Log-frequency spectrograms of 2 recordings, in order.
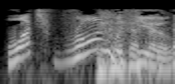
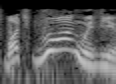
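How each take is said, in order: First: Slow, drawn-out New Jersey "What's wrong with you?"; Jersey accent. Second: Slow New Jersey "What's wrong with you?" repeated; Jersey accent again. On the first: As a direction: lay on a thick Jersey accent, slowly. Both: Pretend. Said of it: "I said that with my Jersey accent very much on purpose".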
